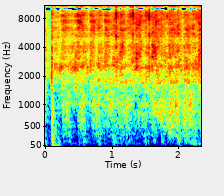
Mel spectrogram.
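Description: Flat stippling brush scrubbing thick gold watercolour paint around on a plastic palette sheet: a steady soft scratching of bristles.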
